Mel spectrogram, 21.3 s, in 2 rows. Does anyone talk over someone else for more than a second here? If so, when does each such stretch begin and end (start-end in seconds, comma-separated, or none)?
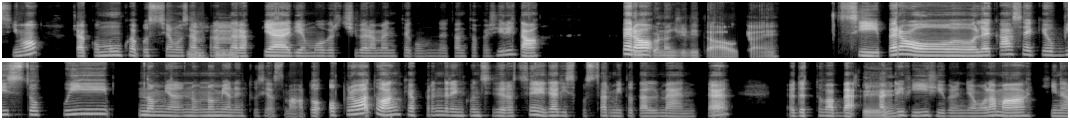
none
